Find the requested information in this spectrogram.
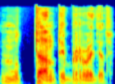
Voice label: soldier idle, russian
